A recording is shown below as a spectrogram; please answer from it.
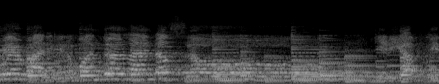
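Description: A men's chorus singing in harmony, several voices holding and moving between notes together.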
